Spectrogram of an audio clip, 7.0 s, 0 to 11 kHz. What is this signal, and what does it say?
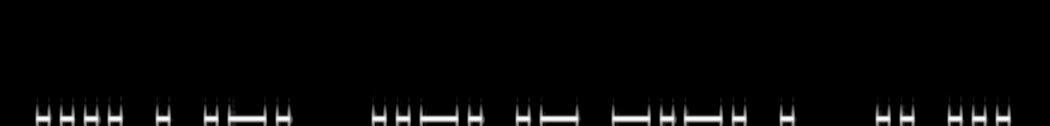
Morse code, heard as a keyed tone, about 15 wpm, 700 Hz. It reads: HER FACE IS
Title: Sentences from Top 1200 Words 15wpm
